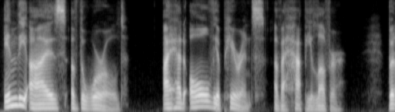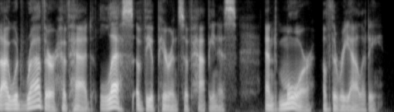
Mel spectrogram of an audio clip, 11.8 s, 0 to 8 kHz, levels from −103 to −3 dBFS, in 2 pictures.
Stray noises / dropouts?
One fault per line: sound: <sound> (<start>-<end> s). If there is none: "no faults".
no faults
